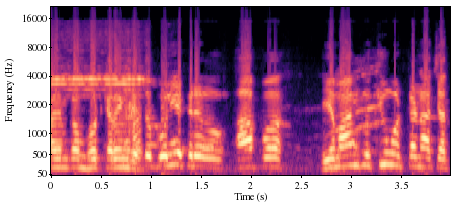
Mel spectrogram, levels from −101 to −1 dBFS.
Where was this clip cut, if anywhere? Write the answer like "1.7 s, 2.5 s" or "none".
none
